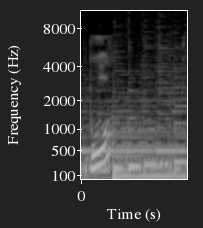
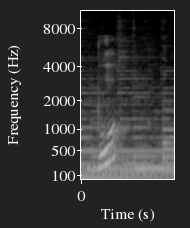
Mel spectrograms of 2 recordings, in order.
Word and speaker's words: beau: And the pronunciation goes like nouveau, nouvelle. Beau, belle, nouveau, nouvelle.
